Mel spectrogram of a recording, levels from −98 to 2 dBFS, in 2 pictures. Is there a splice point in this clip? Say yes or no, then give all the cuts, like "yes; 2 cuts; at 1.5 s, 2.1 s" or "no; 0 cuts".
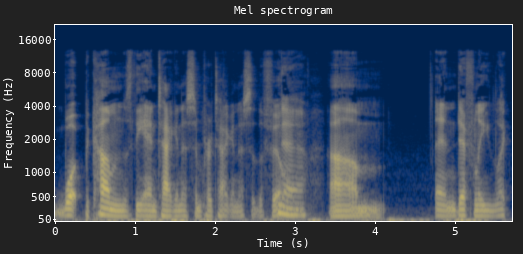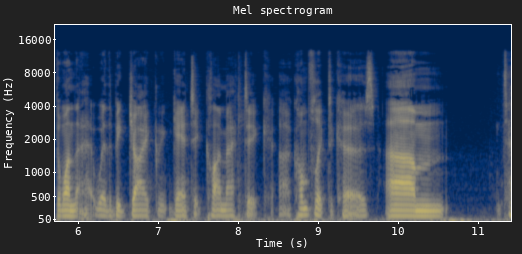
yes; 2 cuts; at 3.4 s, 9.8 s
